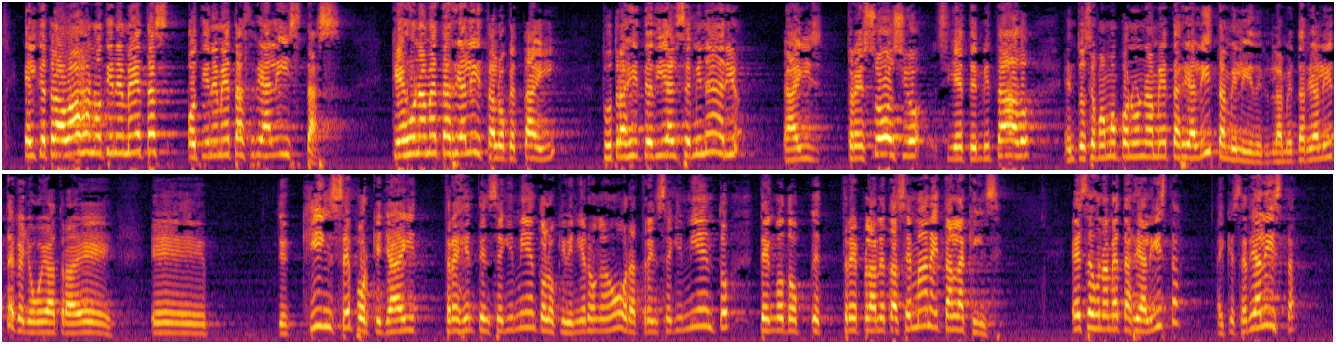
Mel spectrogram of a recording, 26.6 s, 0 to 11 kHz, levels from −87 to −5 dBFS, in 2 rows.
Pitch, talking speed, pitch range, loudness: 255 Hz, 185 wpm, 220-300 Hz, -13 LUFS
